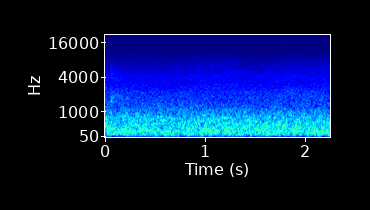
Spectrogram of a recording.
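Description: Steady broadband rush of water and wind on a riverbank at Île Verte, loud and constant throughout with no voices.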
